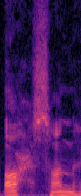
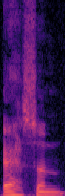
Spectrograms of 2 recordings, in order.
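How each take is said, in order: First: The word begins with an open 'a' vowel. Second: The word begins with an 'e' vowel. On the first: The speaker calls it right. "अहसन है" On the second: The speaker calls it wrong. "एहसन भी गलत है"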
